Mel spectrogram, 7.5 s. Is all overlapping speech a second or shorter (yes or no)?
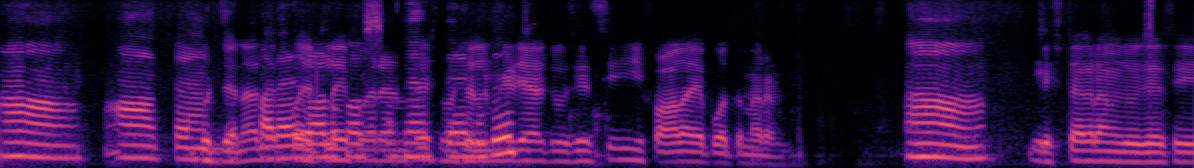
no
